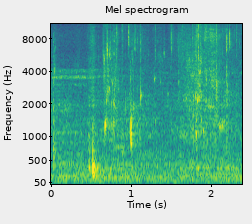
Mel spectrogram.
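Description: Water being poured into a plastic tub, trickling and splashing, with a few sharp drips about half a second and a second in.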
